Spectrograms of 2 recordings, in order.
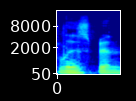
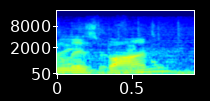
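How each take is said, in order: First: The name is said with a plain English pronunciation. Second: The name is said with a Spanish-sounding pronunciation. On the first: This is the usual name of the city. "the city is just Lisbon" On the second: This is how the show's characters say it. "Because the show's in Spanish, they say Lisbon"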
